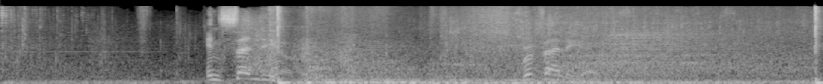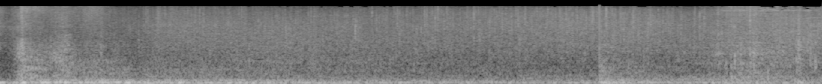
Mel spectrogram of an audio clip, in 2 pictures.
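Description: Flames crackle in a fire bowl.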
